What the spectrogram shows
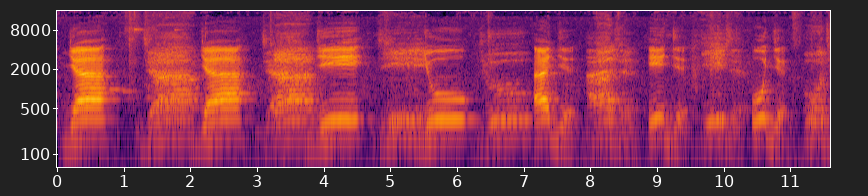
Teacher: menempelkan bagian tengah lidah kita ke langit-langit bagian atas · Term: huruf jim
